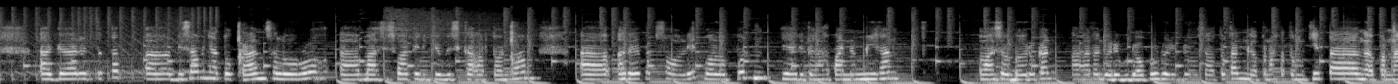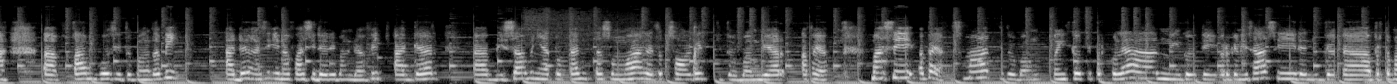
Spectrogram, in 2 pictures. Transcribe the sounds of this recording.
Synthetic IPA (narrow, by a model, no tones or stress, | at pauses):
ʔaɡart̪ət̪əp̚əbisaməɲat̪ukansəluɾʊhəːmaɦasisuat̪idipuwiskaort̪onɔm | əaɡart̪ət̪əp̚solɪt̪̚walawupʊnjadit̪əŋahpandəmikan | maŋsabaɾukanəkat̪anduaɾibuduapuluhduaɾibuduap̬ulusat̪ukanŋɡaʔpərnahkət̪əmukit̪aŋɡaʔpərnahʔəkə̥t̪ampʊsɡit̪ubaŋt̪apiadaŋɡas̬ɪinofasidaɾibaŋdafɪt͡ʃaɡarʔəːbisaməɲat̪ukankit̪asəmuakat̪ʊk̚solɪt̪̚ɡit̪ubaŋbiarapajamasɪhapajasəmat̪̚ɡit̪ubaŋməŋikut̪ipərkuleanməŋikut̪iɔrɡanisasidand͡ʒuɡaʔəːpərt̪əma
